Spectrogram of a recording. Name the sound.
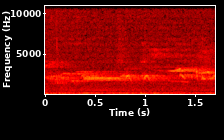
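birds chirping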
